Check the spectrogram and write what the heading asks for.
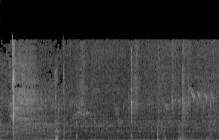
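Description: Low, steady hum of a BrewZilla's recirculation pump circulating the heating brewing water, with a single sharp click a little after three seconds.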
